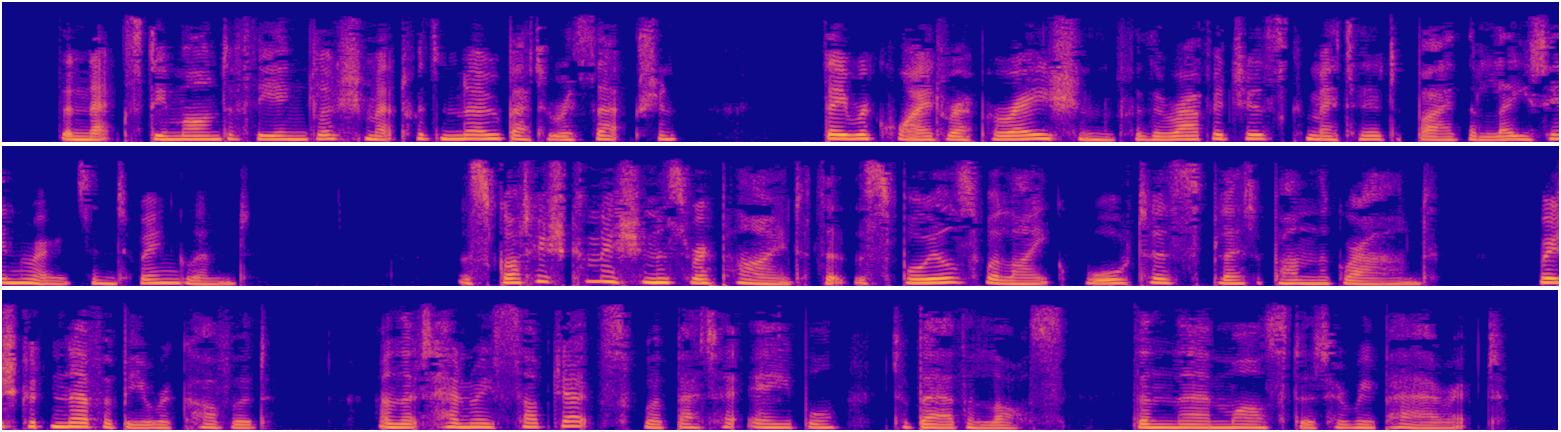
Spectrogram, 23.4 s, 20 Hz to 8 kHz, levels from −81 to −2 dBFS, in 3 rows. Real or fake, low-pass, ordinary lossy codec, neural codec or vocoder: real; 7.2 kHz; MP3, 32 kbps; none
